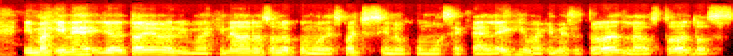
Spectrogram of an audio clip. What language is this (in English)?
Spanish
